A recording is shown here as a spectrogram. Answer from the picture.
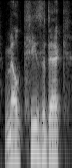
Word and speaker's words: Melchizedek: Mechisedc being is that how you pronounce it?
